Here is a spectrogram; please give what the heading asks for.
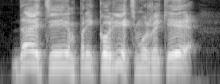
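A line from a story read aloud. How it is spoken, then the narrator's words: Shout. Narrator (Russian): крикнул Рядошкин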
